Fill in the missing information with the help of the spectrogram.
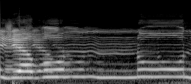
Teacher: نون مشدد ہے، یہاں پر غنہ کر کے پڑھیں گے۔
